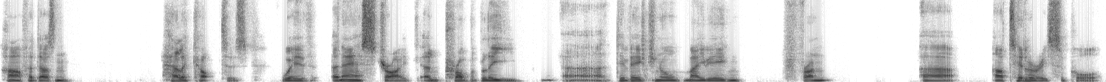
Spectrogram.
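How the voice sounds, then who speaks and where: A man with a fairly low voice lays out his points at length in a relaxed podcast discussion. He restarts his phrases often and slips in dry humour. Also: a little slow, gravelly, pauses often. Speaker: guest expert on Cold War British Army.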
